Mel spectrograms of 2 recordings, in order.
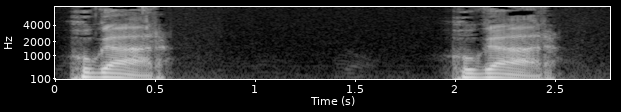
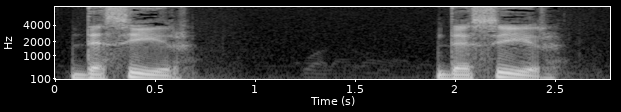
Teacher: When the letter R occurs at the end of a word, the tap sound is very soft, somewhat like the unreleased final stop sound in cod.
